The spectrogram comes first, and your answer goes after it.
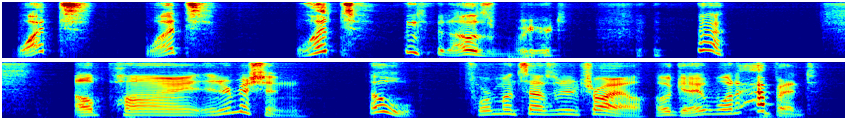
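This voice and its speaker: A man doing a let's play, reading a visual novel aloud in an expressive, playful way. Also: high-pitched, measured pace, dry recording, clean studio sound. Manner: expressive, voices characters, laughs often.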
